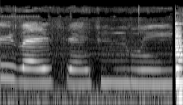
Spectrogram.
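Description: A young child singing in long held notes, three or four of them, each broken off briefly before the next.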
